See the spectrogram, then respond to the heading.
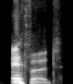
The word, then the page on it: ephod: British English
